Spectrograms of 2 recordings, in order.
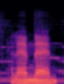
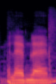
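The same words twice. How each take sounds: The two takes are said the same way.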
